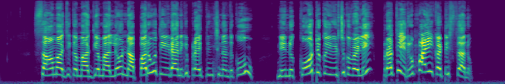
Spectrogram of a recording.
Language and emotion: Telugu, angry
